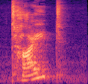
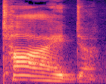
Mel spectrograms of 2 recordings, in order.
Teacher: The T is a voiceless consonant, D is a voice consonant.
